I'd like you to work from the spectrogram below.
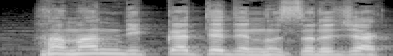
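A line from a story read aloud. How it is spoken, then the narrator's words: Shouting. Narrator (Turkish): diye bağırdı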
